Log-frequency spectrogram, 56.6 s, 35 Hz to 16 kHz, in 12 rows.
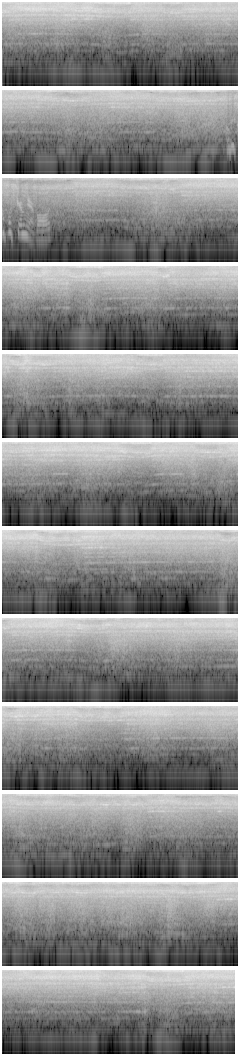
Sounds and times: Helicopter: 0.0 - 9.2, 10.4 - 56.5.

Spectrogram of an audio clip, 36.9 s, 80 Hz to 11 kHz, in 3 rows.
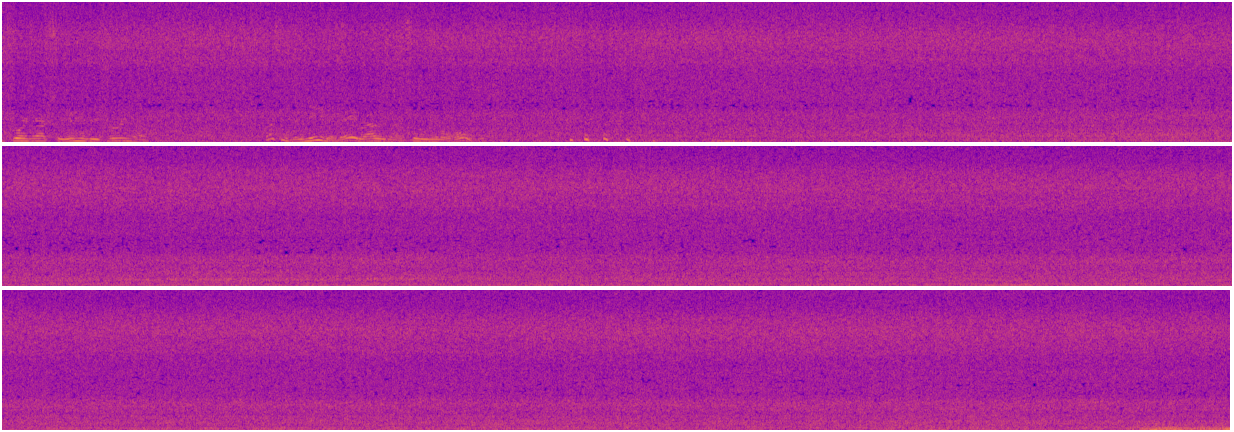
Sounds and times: Rain on surface: 0.0 - 36.8.

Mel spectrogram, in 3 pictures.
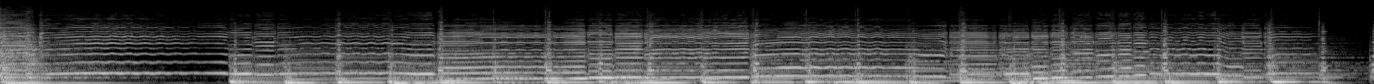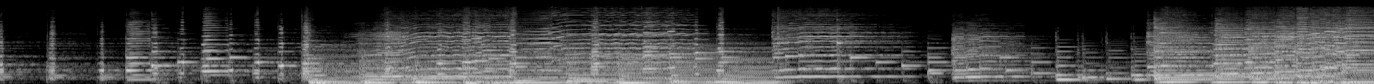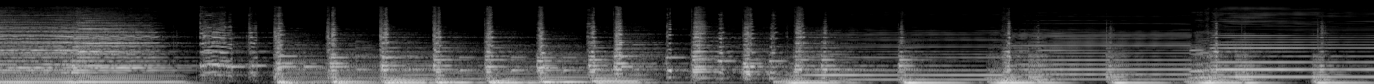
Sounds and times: Music: 0.0 - 41.2.

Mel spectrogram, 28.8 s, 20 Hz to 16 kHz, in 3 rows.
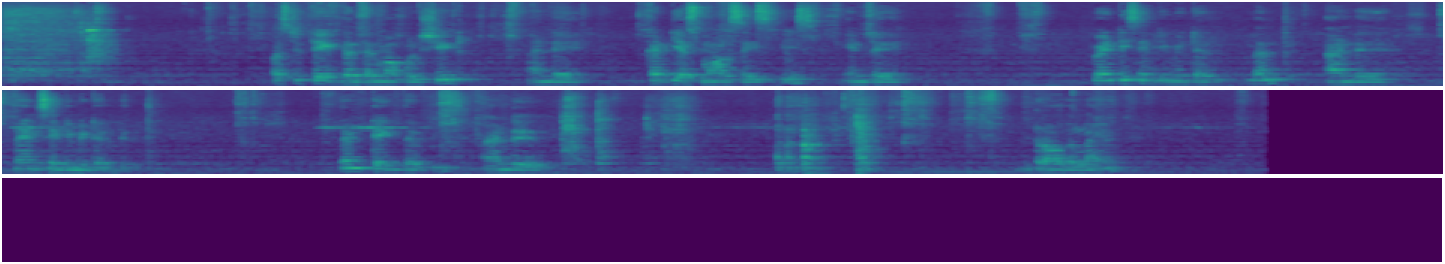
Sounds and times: Speech: 1.8 - 6.1, 7.3 - 10.7, 11.8 - 13.3, 16.4 - 17.2.

